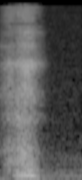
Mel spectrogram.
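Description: A single sniff through a stuffy, congested nose: a brief breathy rush of air lasting under half a second, then fading to quiet.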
